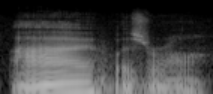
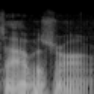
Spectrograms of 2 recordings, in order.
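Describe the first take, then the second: First: "I was wrong" very slow and low; slow, stretched recitation of "I was wrong"; drawn-out confession. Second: Said in the usual way. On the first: Shown as a demonstration. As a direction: lead a group through "I was wrong", word by word. Leads congregation saying it on count.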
